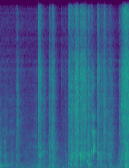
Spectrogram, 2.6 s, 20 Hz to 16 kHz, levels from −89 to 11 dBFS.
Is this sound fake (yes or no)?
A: yes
